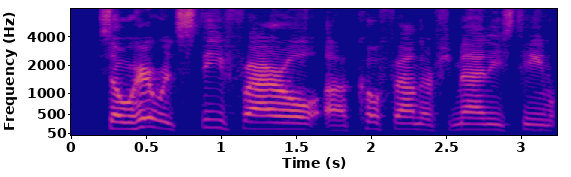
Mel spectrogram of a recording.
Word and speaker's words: Farrell: say your last name is it Farrell is that right yeah Farrell like uh Farrell's Ice Cream right Carl's okay all right thank you so much so we're here with Steve Farrell uh co-founder of humanities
